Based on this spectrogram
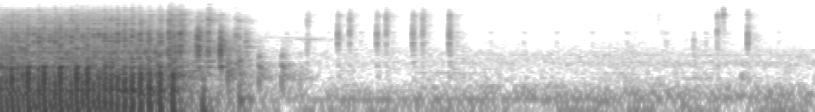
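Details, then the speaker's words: Ryobi two-stroke leaf blower, stored about two years, after cleaning and priming the fuel system: crisp, even buzz for about a second, then winds down cleanly when shut off; runs healthy without any carburetor tuning. "i'm actually really surprised i didn't have to do any tuning on this it sounded really good after it cranked up"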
